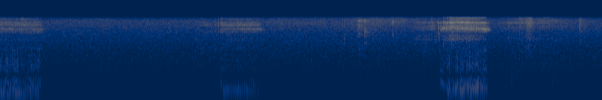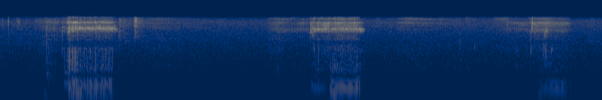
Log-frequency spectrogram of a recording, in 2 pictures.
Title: Snoring dobberman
